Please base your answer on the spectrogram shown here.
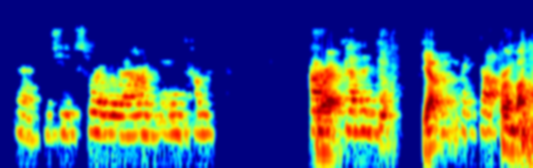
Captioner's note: blows raspberry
